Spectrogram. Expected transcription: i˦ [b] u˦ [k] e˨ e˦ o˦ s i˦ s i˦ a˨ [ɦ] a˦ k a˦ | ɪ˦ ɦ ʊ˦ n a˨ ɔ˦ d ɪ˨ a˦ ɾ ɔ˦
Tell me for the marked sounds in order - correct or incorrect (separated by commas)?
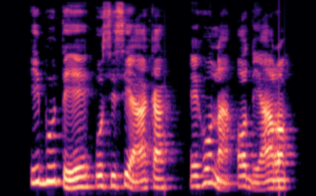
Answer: correct, incorrect, incorrect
